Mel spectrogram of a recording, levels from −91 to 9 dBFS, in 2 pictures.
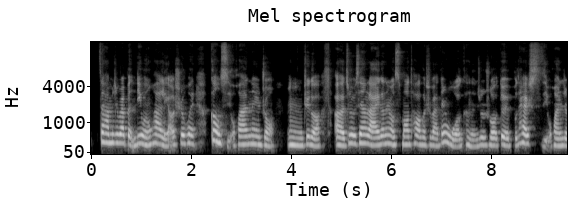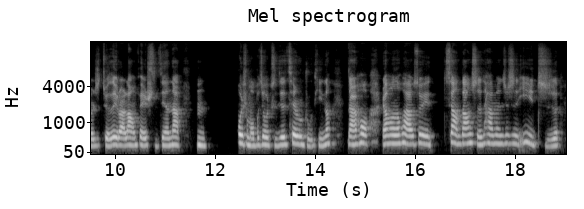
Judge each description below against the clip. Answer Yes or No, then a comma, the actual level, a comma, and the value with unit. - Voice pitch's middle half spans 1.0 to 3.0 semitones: No, average, 3.6 semitones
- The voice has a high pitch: Yes, high, 225 Hz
